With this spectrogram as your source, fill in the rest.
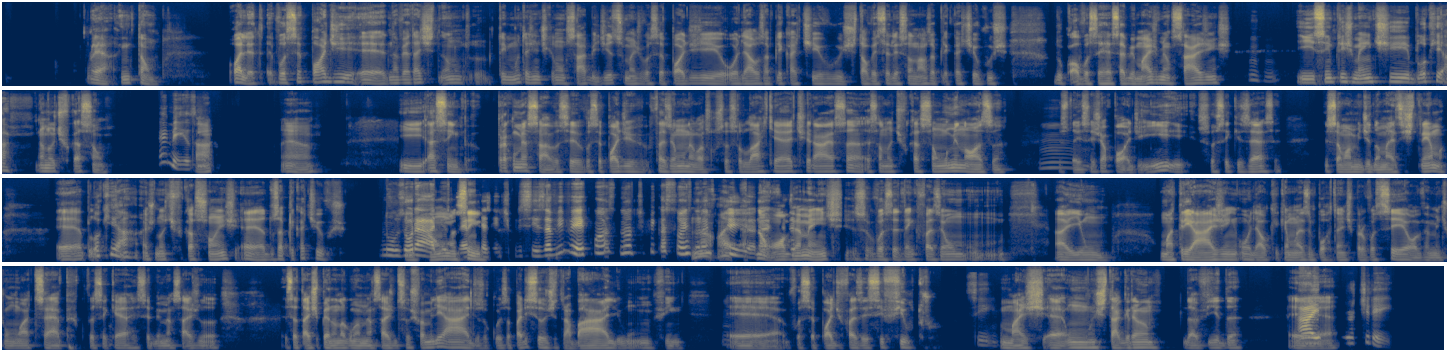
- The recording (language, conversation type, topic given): Portuguese, advice, Como posso resistir à checagem compulsiva do celular antes de dormir?
- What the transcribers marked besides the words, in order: unintelligible speech; laugh; put-on voice: "WhatsApp"; other background noise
